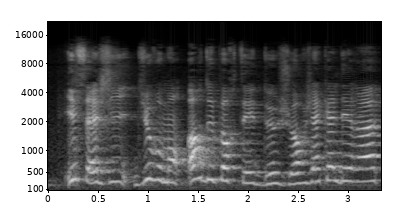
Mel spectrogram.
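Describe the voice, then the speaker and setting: In a high voice with ordinary pitch variation, a woman speaks. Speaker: booktuber. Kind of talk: casual talk to camera.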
